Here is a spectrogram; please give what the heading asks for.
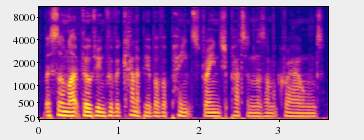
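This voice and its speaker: A man's voice: on the low side, fairly even intonation, quick pace, dry recording. A man reading the narration of a visual novel aloud, steadily, with small slips.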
